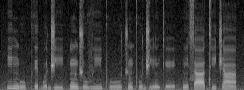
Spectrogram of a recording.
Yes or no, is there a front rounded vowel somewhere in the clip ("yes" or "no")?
no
